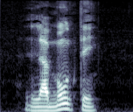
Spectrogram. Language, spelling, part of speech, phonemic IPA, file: French, bonté, noun, /bɔ̃.te/, Fr-bonté.ogg
- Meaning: goodness, kindness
